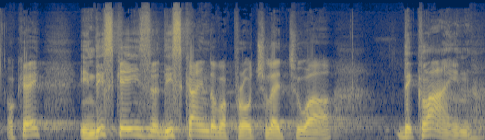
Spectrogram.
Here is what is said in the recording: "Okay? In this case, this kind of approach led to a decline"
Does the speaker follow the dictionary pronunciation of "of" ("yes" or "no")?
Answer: yes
